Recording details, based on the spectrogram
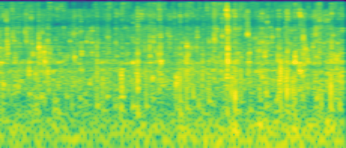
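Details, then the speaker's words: Newly built, media-filled system with a bell siphon (inner pipe shortened, rock added on top after it floated): irregular watery gurgle and trickle with air slurping as it drains and starts sucking air; the flow continues, the expected gurgle. "It sounds like it's getting ready to, it's sucking air, so does that mean it's gonna stop?"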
